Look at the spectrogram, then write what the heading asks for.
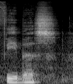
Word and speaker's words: Phoebus: his name is phoebus kind of looks like phobos but i think it's pronounced phoebus soldier kind of working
